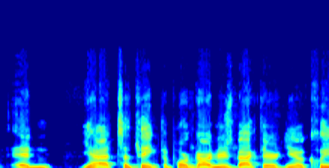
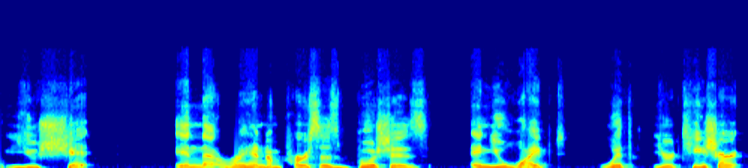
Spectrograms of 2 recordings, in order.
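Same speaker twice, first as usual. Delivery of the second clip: incredulous disbelief; 7 semitones higher, much slower than usual. Retold or imitated. Disbelief at brother's wiping.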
